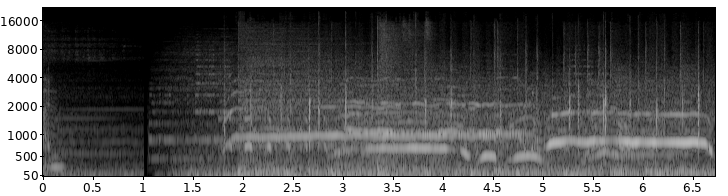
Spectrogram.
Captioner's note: upbeat music; crowd cheering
